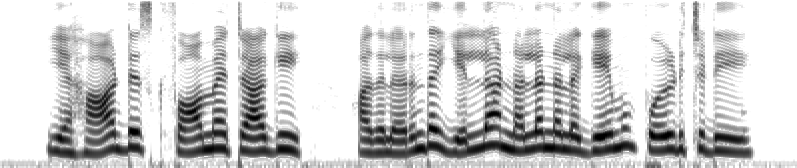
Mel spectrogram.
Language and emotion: Tamil, sad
